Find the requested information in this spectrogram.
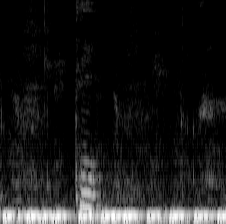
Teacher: saying T by placing the tongue behind the upper front teeth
